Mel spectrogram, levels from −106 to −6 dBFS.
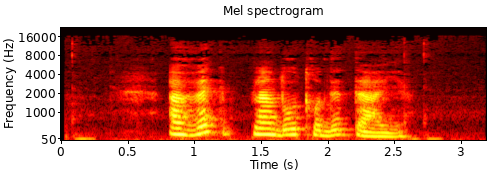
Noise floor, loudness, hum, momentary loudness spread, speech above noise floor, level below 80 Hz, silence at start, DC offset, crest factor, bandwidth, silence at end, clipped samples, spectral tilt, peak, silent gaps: -52 dBFS; -23 LUFS; none; 10 LU; 28 dB; -54 dBFS; 0.1 s; under 0.1%; 18 dB; 13 kHz; 0.35 s; under 0.1%; -7 dB/octave; -8 dBFS; none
